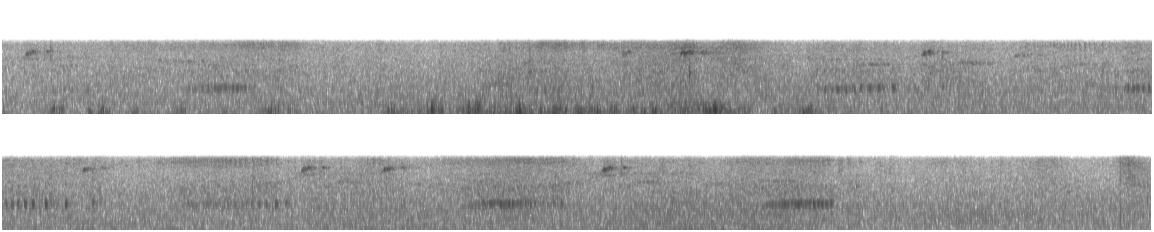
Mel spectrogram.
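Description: Quiet outdoor ambience of the Veerhaven harbour on the Maas, with moored ships such as the Mary Lisa and the Okker from Rotterdam and the Jan van Gent gently bobbing, creaking and knocking, a cluster of low thuds early on, scattered short squeaks and faint bird-like chirps over steady background hiss.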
